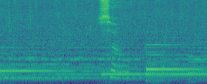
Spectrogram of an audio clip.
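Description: Steady rain falling, with soft held notes of background music under it.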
